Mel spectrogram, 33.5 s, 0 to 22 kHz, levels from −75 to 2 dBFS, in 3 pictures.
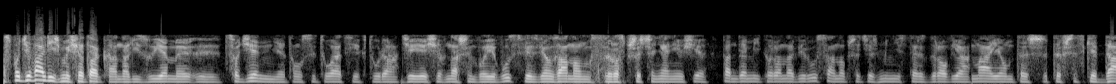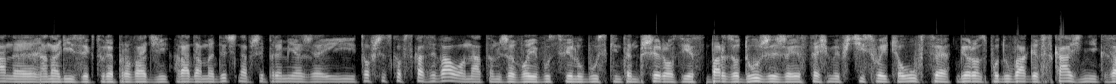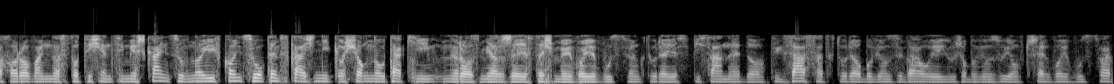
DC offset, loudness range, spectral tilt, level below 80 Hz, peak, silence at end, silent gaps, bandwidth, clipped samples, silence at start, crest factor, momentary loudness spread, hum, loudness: under 0.1%; 7 LU; -6.5 dB/octave; -56 dBFS; 0 dBFS; 0 s; none; 9.6 kHz; under 0.1%; 0.05 s; 16 dB; 11 LU; none; -16 LUFS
